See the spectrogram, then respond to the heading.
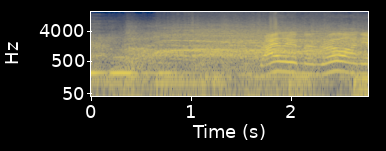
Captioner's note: crowd cheering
